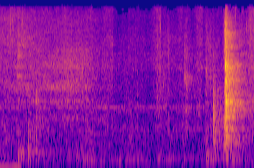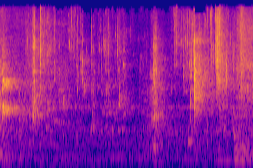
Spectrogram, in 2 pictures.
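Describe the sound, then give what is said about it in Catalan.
Water runs and splashes in uneven bursts, with a few sharper splashes standing out as someone angrily washes their face at a tap in a washroom. No voices are heard. “Es renta la cara, rabiós, i posa la mà sota l'assecador, que no funciona.”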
